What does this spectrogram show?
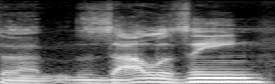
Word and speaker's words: xylazine: It's xylazine, I believe is how you pronounce it.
